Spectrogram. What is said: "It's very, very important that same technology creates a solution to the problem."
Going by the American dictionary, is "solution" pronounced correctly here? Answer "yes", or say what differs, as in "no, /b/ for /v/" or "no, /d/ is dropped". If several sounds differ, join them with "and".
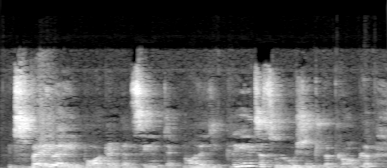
yes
